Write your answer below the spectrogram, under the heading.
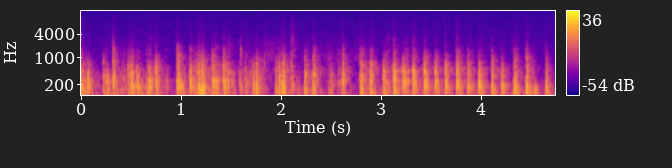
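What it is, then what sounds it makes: Guitar hard case tapped. Fingertips tap rapidly on the top of a closed, hollow guitar hard case covered in black leatherette and stickers, lying on carpet. A fast, steady series of dull, hollow knocks follows, low and boomy with a pitch near 180 Hz and almost no bright content. Each tap dies out almost at once.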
